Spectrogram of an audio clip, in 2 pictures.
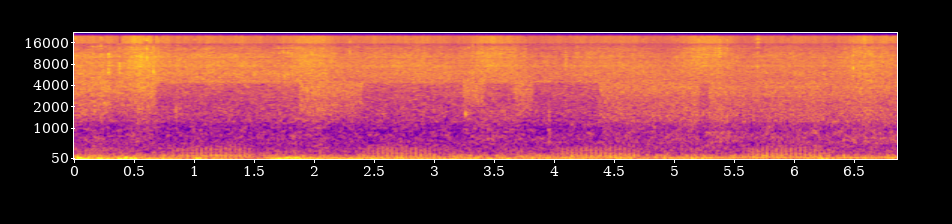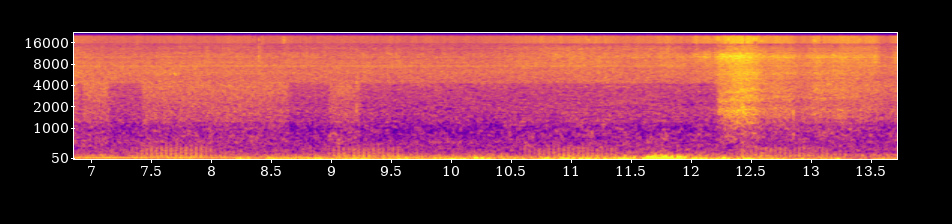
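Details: Orange tabby cat met on a walking path around a pond, relaxed while being petted; a steady low rumbling purr runs throughout, with soft rustling and outdoor background noise.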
